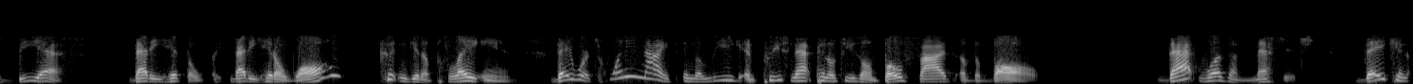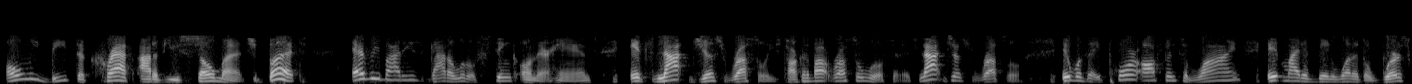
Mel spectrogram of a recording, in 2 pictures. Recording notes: I take live callers!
